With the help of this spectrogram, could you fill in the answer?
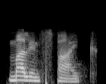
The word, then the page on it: marlinspike: Indian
